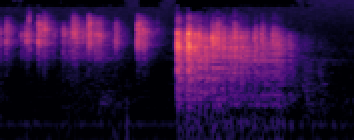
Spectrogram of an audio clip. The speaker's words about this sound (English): So, roll stealth check, two dice. Tell me the colors of both of them.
